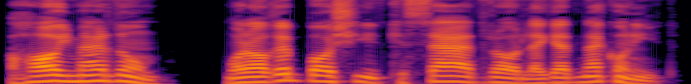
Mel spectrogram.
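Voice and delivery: a kinsman shouting to protect Sa'd; angry shout. Acted. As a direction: yell at the crowd in anger. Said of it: "با خشم فریاد کشید".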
